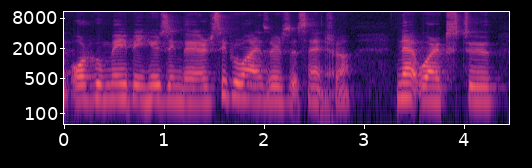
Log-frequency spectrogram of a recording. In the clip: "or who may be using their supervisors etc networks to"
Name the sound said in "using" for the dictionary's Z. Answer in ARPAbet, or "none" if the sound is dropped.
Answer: Z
